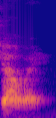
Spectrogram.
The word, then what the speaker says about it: Yahweh: translation of godess proper name Hebrew you usually pronounced Yahweh 2on 12 or aromatic resin section 2on 18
